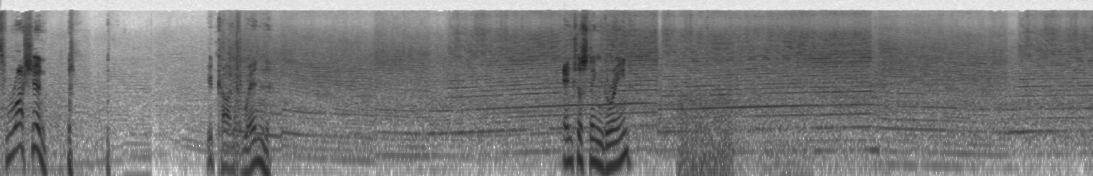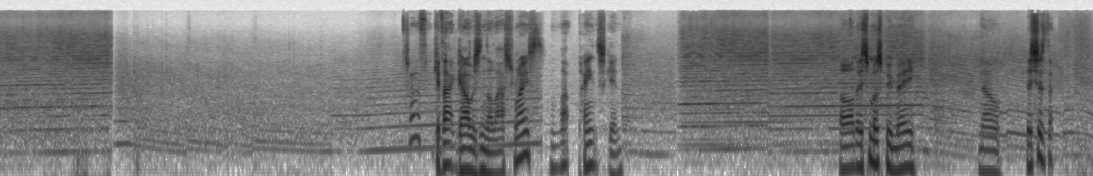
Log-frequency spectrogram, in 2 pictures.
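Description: A racing car engine roars and rises in pitch as it speeds up through the gears.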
